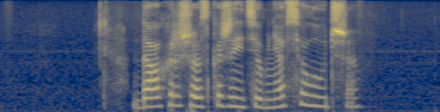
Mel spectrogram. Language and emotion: Russian, positive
